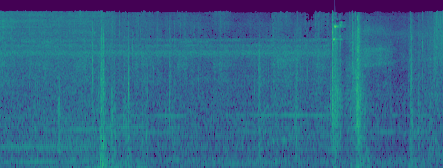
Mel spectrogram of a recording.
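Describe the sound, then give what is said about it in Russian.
A car trunk being closed, with one dull thump and a rattle early on, then a couple of sharper mechanical clicks later, over a low steady hum. “Она достает сумки, закрывает багажник и поднимается по крыльцу.”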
